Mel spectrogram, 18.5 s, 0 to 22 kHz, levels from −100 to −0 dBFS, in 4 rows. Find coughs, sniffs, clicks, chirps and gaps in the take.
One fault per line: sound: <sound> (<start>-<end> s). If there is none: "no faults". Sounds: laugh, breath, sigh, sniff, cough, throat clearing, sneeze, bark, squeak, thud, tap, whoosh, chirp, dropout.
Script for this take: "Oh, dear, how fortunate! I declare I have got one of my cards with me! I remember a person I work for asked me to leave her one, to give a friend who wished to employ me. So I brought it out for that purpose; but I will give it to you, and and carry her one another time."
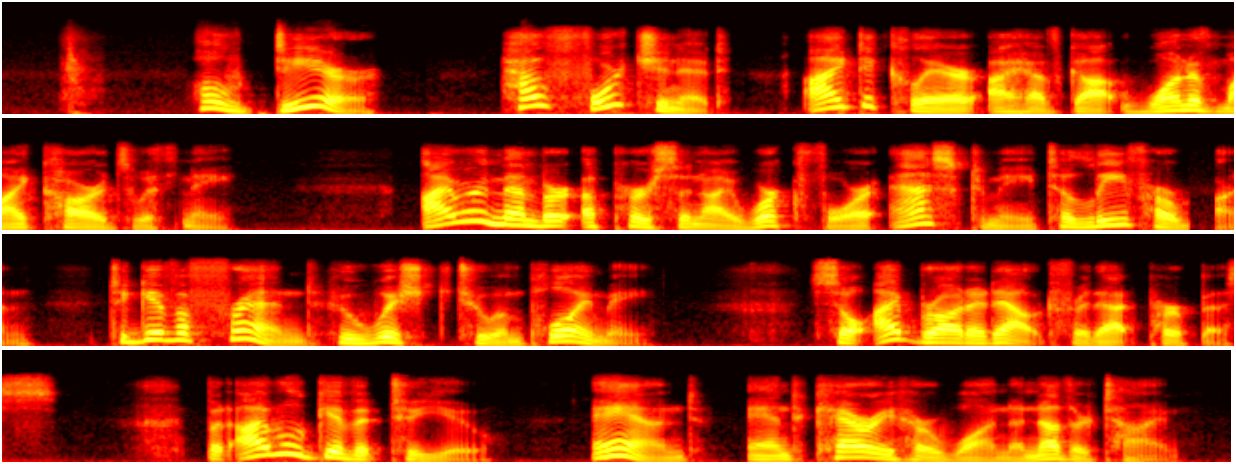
sound: whoosh (0.2-0.4 s)
sound: dropout (9.1-9.2 s)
